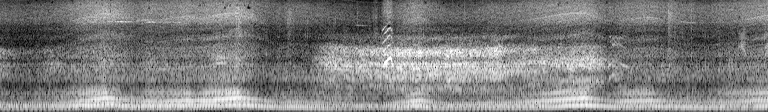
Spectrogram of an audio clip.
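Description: A car engine revs up and down steadily as it drives.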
